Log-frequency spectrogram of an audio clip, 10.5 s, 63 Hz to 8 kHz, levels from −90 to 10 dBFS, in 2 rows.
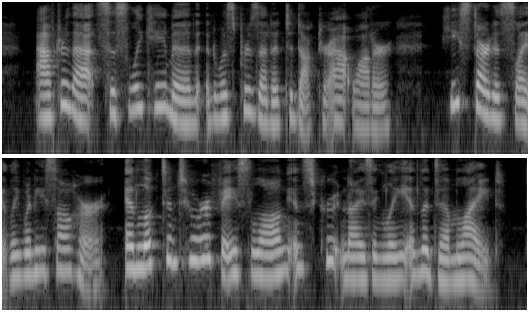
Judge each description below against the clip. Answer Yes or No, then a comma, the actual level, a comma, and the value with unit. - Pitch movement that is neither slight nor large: No, wide, 5.9 semitones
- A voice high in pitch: Yes, high, 200 Hz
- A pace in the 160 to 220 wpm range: Yes, average, 170 wpm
